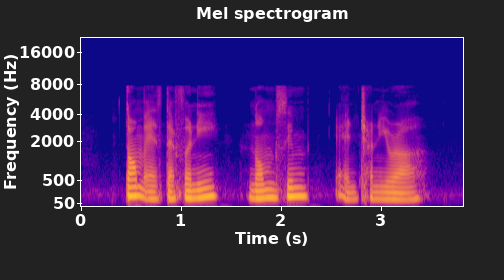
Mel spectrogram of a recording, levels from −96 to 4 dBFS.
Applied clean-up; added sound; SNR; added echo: none; none; none; none.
